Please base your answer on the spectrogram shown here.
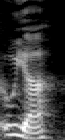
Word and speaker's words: Ouya: Well, it doesn't mean you have to say its fucking name wrong. All right, so Ouya, all right? Yes, Ouya.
